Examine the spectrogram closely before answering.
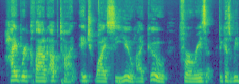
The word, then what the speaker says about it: HYCU: but the truth is the pronunciation haiku is an unintended benefit of the acronym. Hybrid cloud uptime. That's where the name really comes from, HYCU, haiku.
